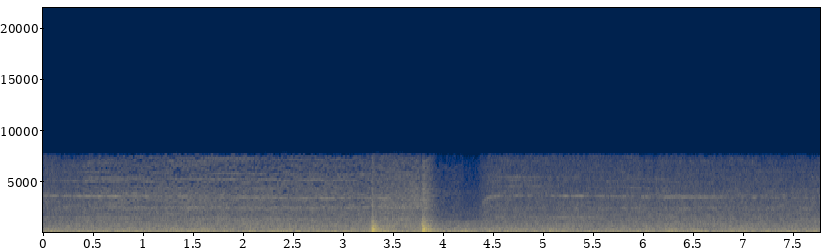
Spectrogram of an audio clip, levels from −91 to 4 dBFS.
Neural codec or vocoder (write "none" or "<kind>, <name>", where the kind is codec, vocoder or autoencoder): none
